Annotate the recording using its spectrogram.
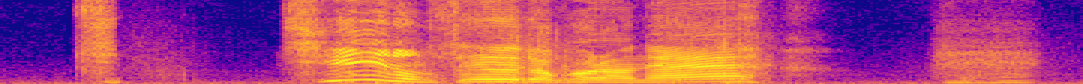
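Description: A young boy speaks crossly, close by.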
